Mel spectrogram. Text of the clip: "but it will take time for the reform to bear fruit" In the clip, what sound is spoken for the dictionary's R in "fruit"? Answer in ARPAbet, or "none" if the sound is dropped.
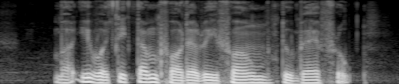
R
